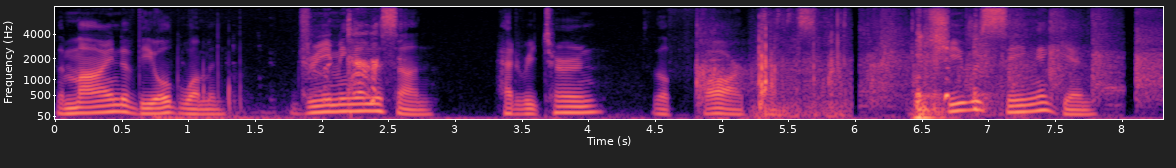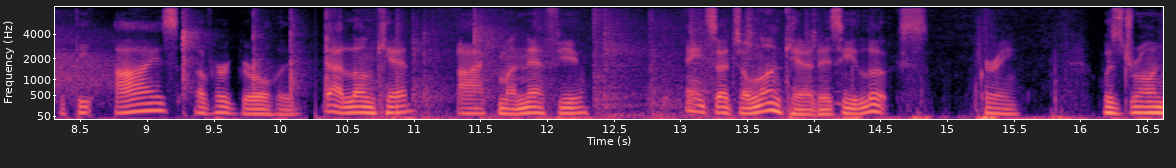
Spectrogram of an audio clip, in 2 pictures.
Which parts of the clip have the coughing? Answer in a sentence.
The coughing can be heard from 0.9 to 2.6 s, from 6.5 to 7.2 s and from 13.4 to 14.2 s.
